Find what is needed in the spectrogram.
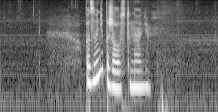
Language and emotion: Russian, neutral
